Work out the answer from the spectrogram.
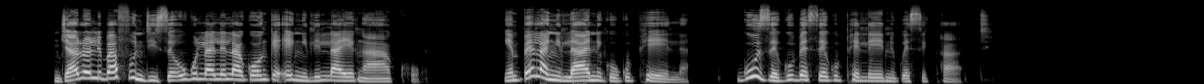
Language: North Ndebele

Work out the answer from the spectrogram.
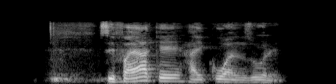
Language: Swahili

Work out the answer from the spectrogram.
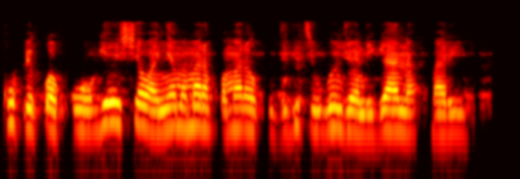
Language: Swahili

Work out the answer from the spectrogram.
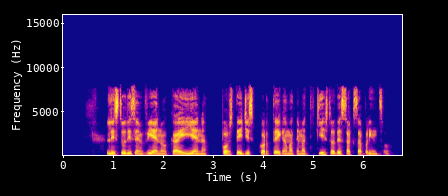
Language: Esperanto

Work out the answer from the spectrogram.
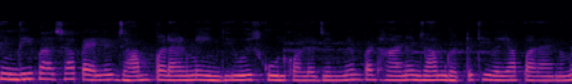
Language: Sindhi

